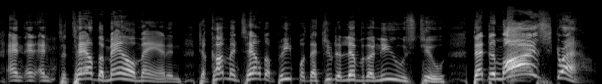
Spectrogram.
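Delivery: loud, high, building hype; rally everyone like a preacher at full tilt; excited shout-out climbing to a peak; hyped announcement. Real, not acted.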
